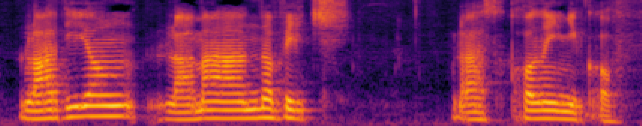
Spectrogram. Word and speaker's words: Rodion Romanovich Raskolnikov: is wrong, but actually, so the correct pronunciation of the main character or the main protagonist of Prestuplenije i Nakazanie or Crime and Punishment is Rodion Romanovich Raskolnikov. Or anyway, so Rodion Romanovich Raskolnikov is which I think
